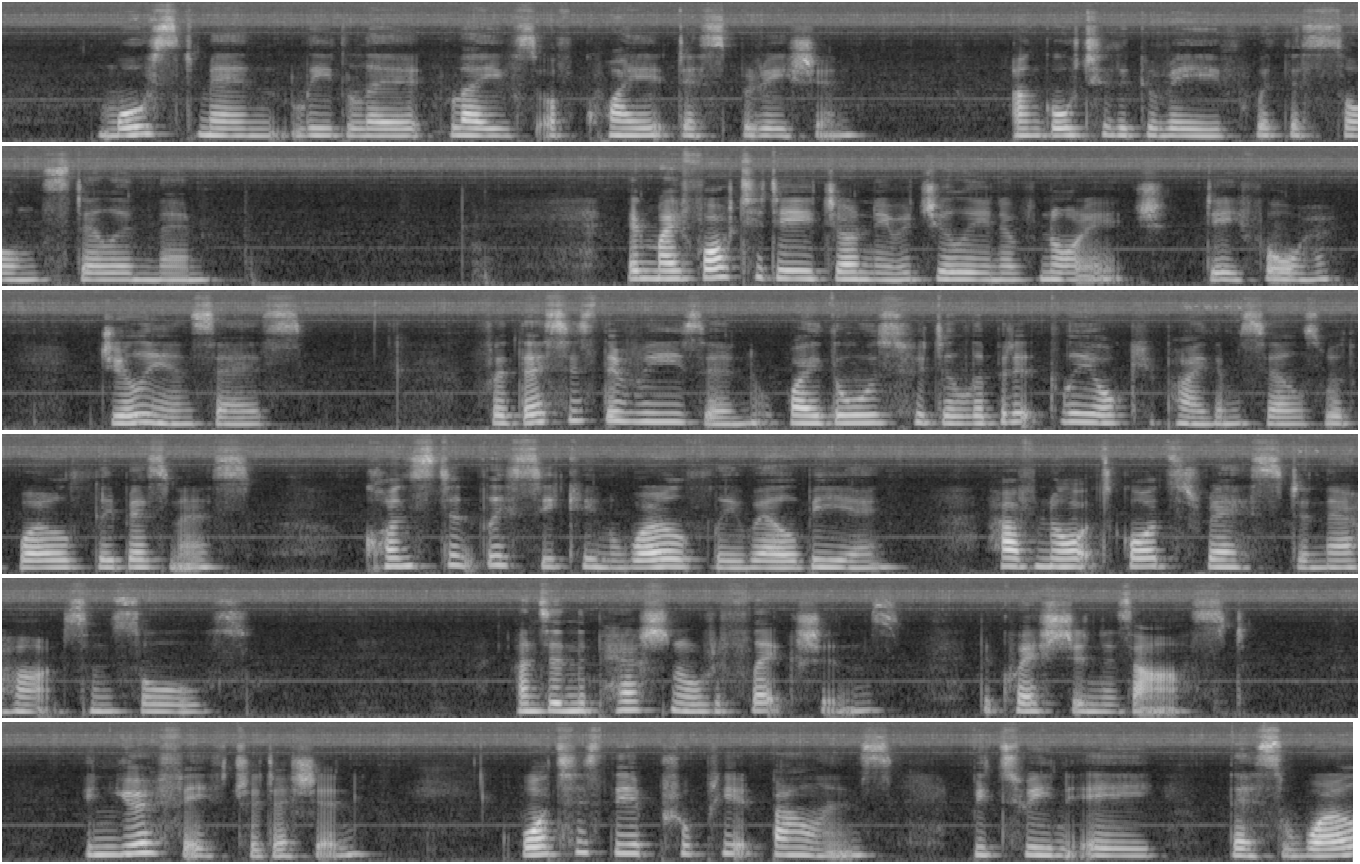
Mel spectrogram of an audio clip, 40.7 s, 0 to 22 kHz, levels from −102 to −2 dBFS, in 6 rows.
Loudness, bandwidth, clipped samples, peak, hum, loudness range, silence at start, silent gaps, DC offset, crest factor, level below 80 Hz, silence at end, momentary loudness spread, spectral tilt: -28 LUFS; over 20 kHz; under 0.1%; -6 dBFS; none; 3 LU; 0 s; none; under 0.1%; 24 dB; -66 dBFS; 0 s; 11 LU; -3 dB/octave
